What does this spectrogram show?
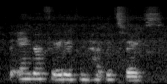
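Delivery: ordinary delivery, nothing marked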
